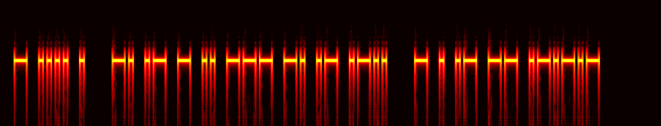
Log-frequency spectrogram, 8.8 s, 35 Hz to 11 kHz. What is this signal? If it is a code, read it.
Morse code, heard as a keyed tone, about 22 wpm, 700 Hz. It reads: THE NATIONAL TEAM.
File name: practice / 22wpm / Sentences with 3-Word Phrases - 22wpm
